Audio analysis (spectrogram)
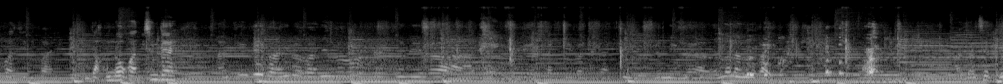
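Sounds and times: background music: 0:00.0 - 0:10.0
dog barking: 0:08.6 - 0:09.0.

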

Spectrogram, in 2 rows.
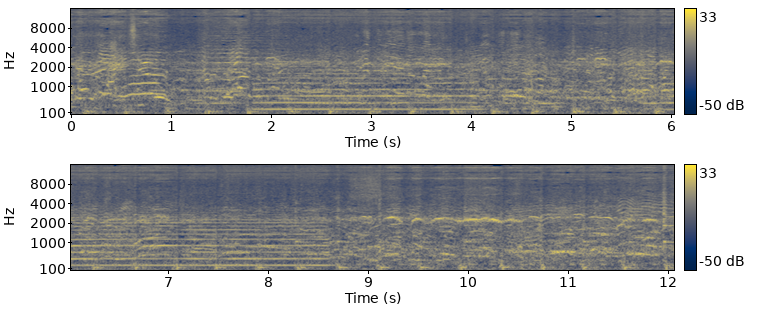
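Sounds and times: crowd voices: 0:00.0 - 0:12.0
low drum-like beats: 0:00.0 - 0:12.0
loud low horn-like tone: 0:00.9 - 0:09.4.

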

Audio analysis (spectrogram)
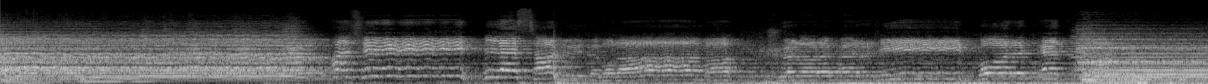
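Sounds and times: choral opera singing: 0:00.0 - 0:07.2, 0:07.8 - 0:12.0.

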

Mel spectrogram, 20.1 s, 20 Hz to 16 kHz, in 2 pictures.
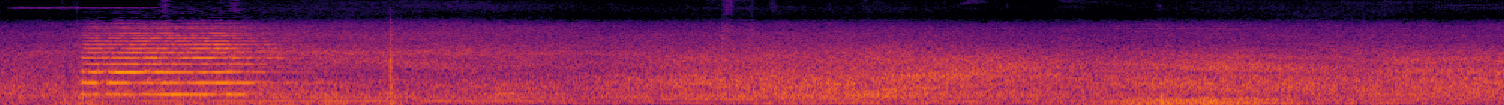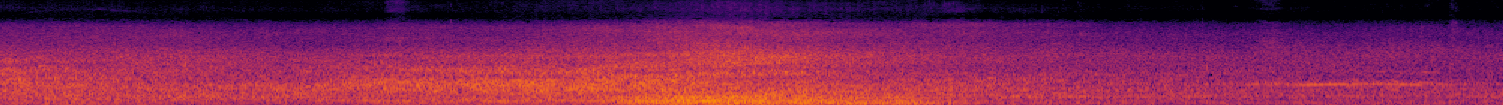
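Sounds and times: street traffic passing: 0:00.0 - 0:20.0.

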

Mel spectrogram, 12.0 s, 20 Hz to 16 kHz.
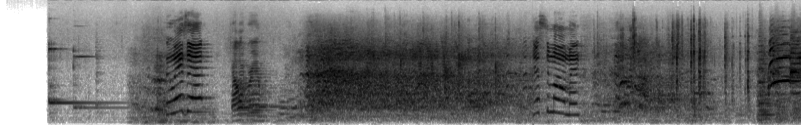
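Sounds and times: two-note doorbell chime: 0:00.7 - 0:02.0.

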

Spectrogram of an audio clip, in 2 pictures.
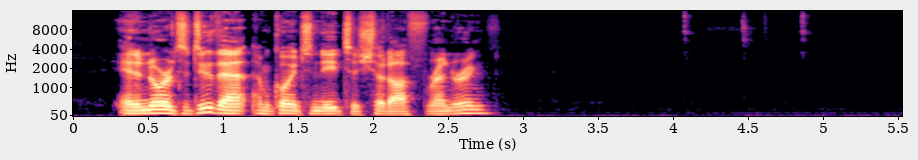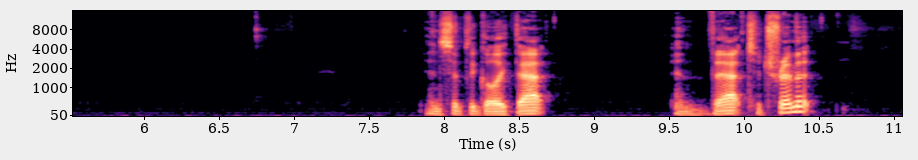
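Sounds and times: computer mouse clicks: 0:04.0 - 0:05.1, 0:06.7 - 0:07.0.

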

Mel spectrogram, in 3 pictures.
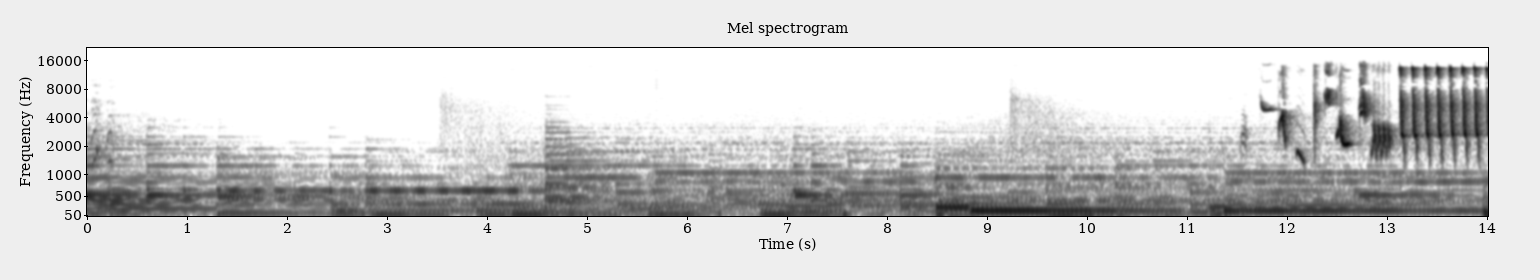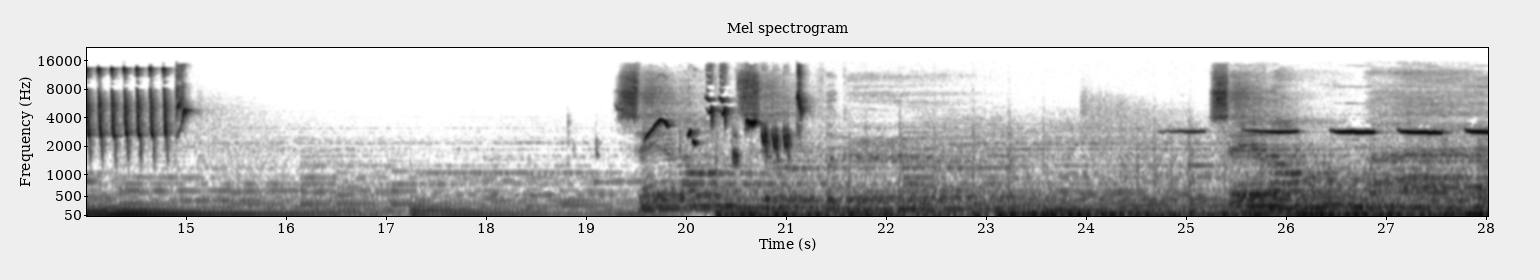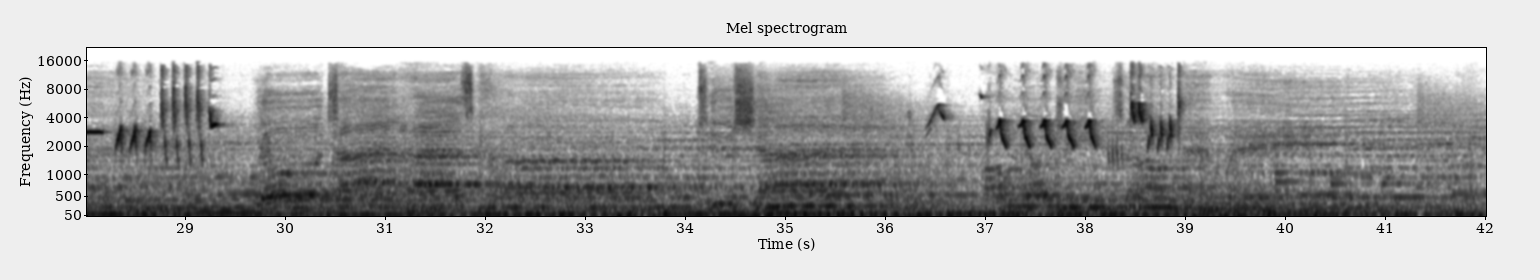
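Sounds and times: soft background music: 0:00.0 - 0:42.0
songbird chirping: 0:11.5 - 0:15.4, 0:18.8 - 0:42.0
small songbird calling: 0:11.6 - 0:15.1, 0:19.6 - 0:21.3, 0:24.7 - 0:29.5, 0:36.4 - 0:39.0.

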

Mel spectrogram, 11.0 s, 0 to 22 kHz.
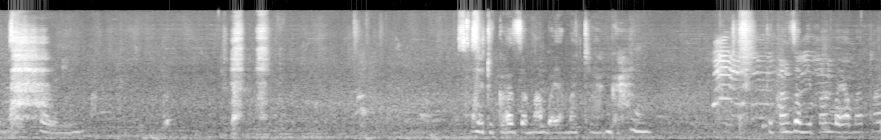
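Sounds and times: woman speaking: 0:00.2 - 0:01.1, 0:05.8 - 0:08.2, 0:09.5 - 0:11.0.

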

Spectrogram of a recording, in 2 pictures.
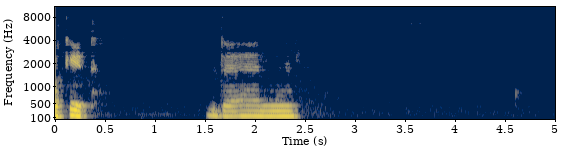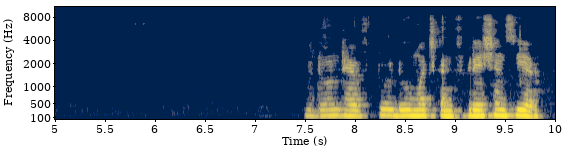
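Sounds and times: faint click: 0:05.8 - 0:06.0.

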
